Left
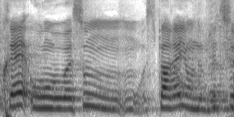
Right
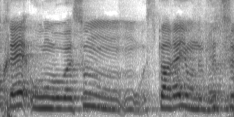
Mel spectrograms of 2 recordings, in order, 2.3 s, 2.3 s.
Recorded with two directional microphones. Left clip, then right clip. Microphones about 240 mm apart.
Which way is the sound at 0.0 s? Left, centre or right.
Centre.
